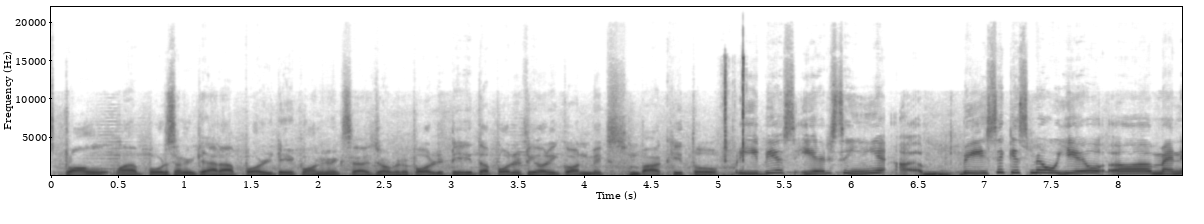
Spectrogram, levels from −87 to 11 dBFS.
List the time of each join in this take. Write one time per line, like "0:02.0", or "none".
0:05.1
